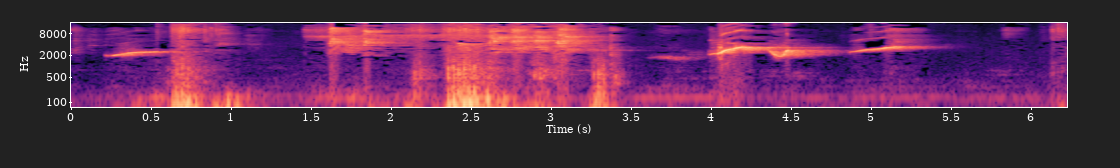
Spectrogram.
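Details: Male common iora singing loudly in a one-on-one duel, meant to lure other ioras: clear whistled upslurred notes near the start and end, broken by bursts of harsh noisy chatter and a low background hum.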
